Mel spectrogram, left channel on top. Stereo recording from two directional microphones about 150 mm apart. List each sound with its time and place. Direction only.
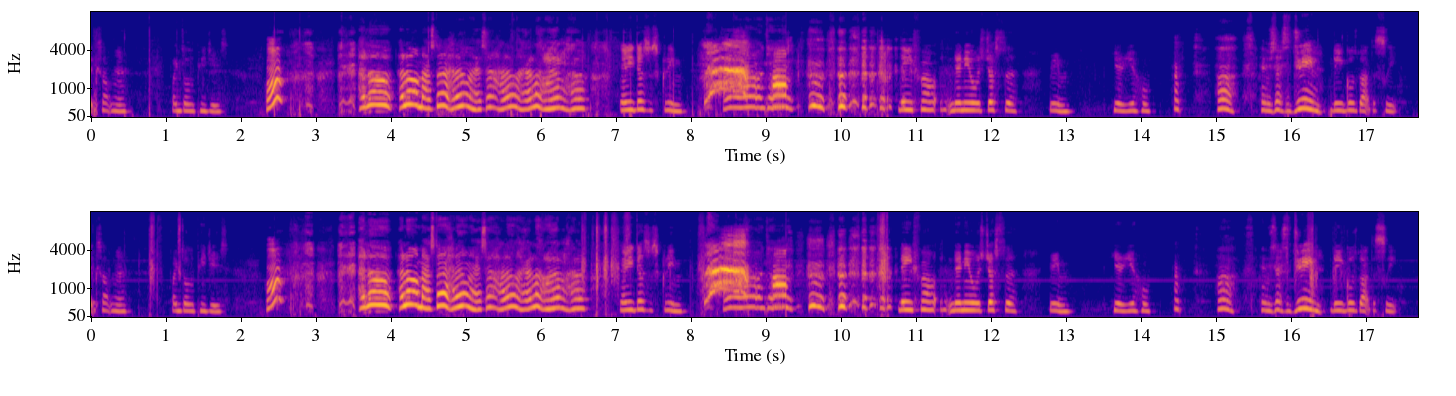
0.2 s speech: 10° left (ahead or behind)
1.0 s speech: 10° right (ahead or behind)
2.3 s speech: 70° left (ahead or behind)
2.9 s gasp: 10° right (ahead or behind)
3.7 s a woman's voice: 35° right (ahead or behind)
5.2 s speech: 15° right (ahead or behind)
5.8 s speech: centre (ahead or behind)
8.2 s speech: 25° left (ahead or behind)
8.5 s speech: 35° left (ahead or behind)
8.7 s speech: 15° left (ahead or behind)
9.5 s gasp: 60° left (ahead or behind)
10.8 s speech: 20° right (ahead or behind)
14.4 s speech: 55° left (ahead or behind)
16.5 s speech: 5° left (ahead or behind)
